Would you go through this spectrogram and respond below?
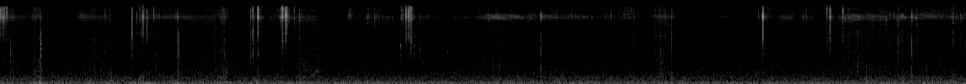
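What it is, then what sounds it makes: Faux pearl and rhinestone bib necklace being scratched. Long nails scratch the beads and rub along the strands of a worn faux pearl bib necklace with rhinestone accents. The result is a soft, steady scratching with scattered sharp, bright clicks and ticks over a low, quiet hum.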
